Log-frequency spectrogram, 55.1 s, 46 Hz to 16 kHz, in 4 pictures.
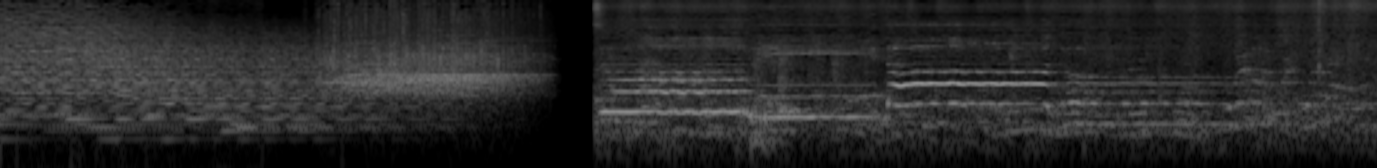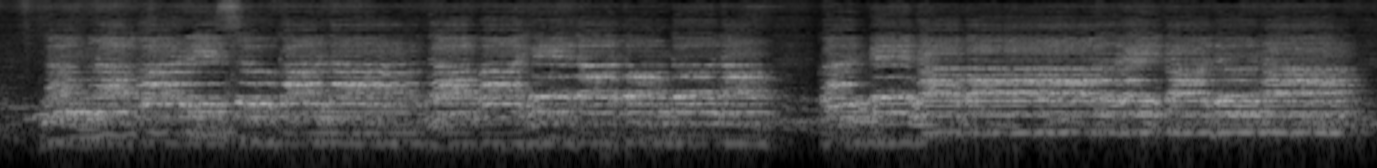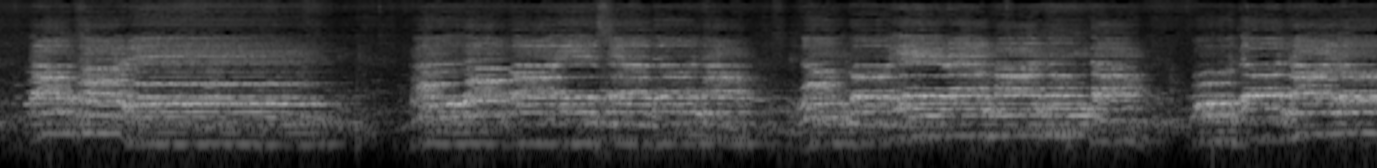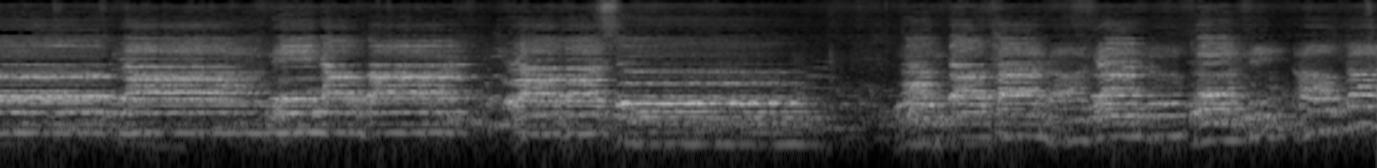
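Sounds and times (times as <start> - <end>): choir singing a hymn: 6.0 - 12.4, 14.0 - 55.0
singers breathing: 21.5 - 22.0, 27.4 - 27.8.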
